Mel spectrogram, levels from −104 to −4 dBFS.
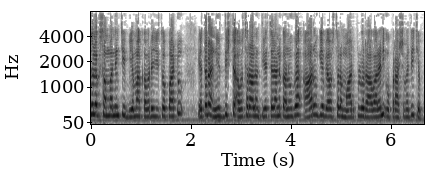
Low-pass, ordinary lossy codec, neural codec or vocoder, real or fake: none; none; none; real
